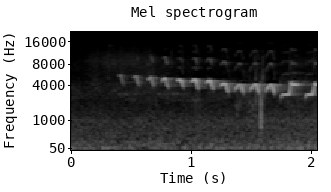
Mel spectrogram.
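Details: Willow warbler song recorded 17 May 2021: a soft, sweet cascade of about a dozen high whistled notes, descending gently in pitch and ending with a brief flourish; quiet background.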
